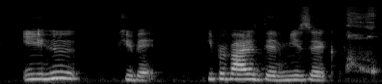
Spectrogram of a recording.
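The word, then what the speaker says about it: Ifukube: I think, the main Japanese composer I know is Akira Ihukube. I remember the F is pronounced H in Japanese. Ihukube.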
